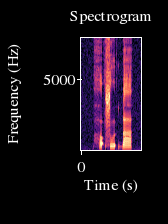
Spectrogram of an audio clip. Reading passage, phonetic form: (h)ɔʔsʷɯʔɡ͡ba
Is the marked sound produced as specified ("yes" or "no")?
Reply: yes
